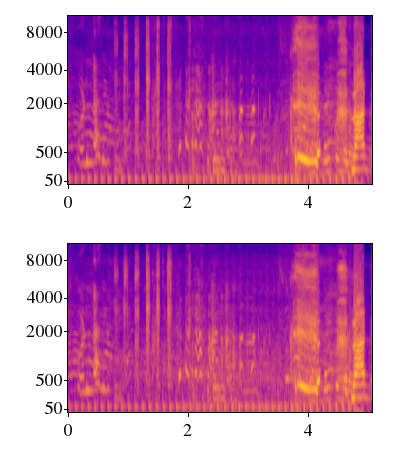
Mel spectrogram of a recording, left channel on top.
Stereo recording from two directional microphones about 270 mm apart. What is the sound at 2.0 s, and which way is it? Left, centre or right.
Snicker, right.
